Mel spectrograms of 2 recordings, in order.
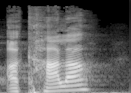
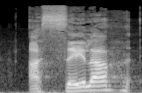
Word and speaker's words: Acala: It's not popular news, but in the most talked about news, it says earlier today, Polkadot's DeFi hub, Akala, Acala, A-C-A-L-A, Acala, I don't know how you pronounce that, had its stablecoin, which is the letters A-U-S-D, exploited for about $1.2 billion.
